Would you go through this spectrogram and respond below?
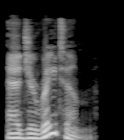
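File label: "ageratum", British English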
